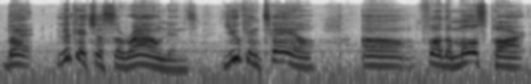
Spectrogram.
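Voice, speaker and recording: A man's voice: fairly high pitch, expressive, takes it slowly. An American man co-hosting a relationship vlog, chatting casually in a colloquial, joking way. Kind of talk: casual chat.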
